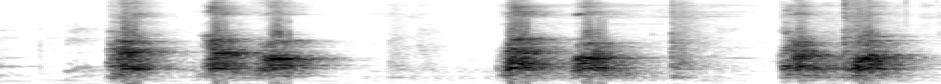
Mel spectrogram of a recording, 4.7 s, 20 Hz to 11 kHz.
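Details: Nicholas, a male Shih Tzu aged 8 months, frightened by a skateboard, gives loud barks in three bursts of two or three, each burst separated by a pause of about a second.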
